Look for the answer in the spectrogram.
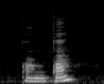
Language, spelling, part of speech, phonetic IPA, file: Polish, pompa, noun, [ˈpɔ̃mpa], LL-Q809 (pol)-pompa.wav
